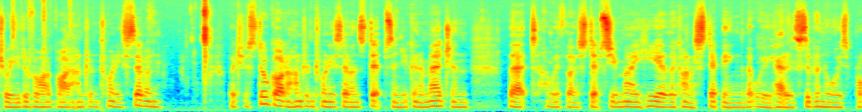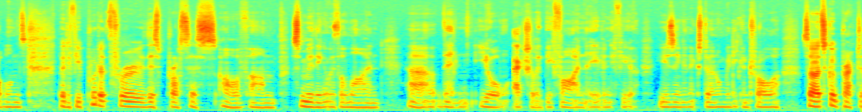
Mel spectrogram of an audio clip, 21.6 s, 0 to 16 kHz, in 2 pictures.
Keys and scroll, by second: 0.2-1.4 typing.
